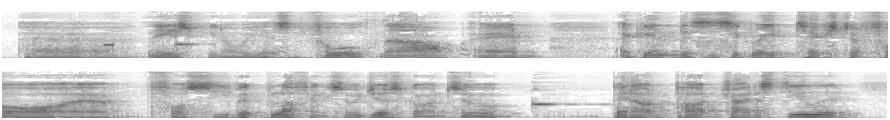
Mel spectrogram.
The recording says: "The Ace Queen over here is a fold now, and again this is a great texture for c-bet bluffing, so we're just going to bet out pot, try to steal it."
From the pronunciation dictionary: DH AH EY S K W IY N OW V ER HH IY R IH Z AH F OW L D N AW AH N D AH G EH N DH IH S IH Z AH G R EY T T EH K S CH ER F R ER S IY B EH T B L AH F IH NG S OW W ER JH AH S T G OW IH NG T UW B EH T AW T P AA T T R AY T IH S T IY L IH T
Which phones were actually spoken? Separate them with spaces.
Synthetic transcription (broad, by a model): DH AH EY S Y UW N OW UH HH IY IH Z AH F OW L D N AW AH N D AH G EH N DH IH S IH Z AH G R EY T T EH K S CH ER F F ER S IY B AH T B L AH F IH NG S OW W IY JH AH S G OW IH NG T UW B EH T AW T P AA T T R AY T IH S T IY L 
